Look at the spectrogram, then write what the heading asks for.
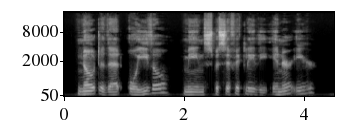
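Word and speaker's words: oído: hurt s note that oivo means specifically the inner ear and for pronunciation the O and the I are pronounced in separate syllables and their stress on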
